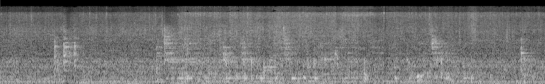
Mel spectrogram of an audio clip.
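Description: Vegetables sweating in hot oil in a pan, a steady close sizzle with occasional stirring scrapes and light clinks of a utensil, no voices.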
